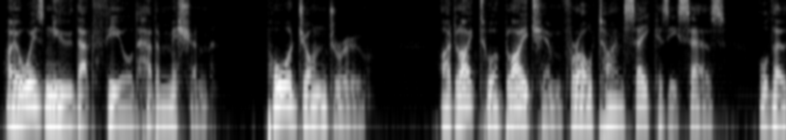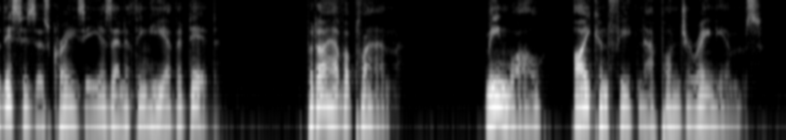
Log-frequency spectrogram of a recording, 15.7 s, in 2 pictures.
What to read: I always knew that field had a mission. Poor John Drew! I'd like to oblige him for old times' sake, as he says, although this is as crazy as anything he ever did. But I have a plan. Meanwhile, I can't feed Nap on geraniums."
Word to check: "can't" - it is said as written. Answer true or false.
false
